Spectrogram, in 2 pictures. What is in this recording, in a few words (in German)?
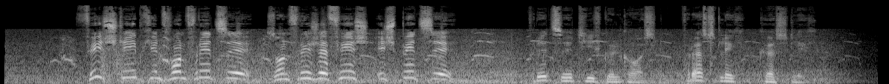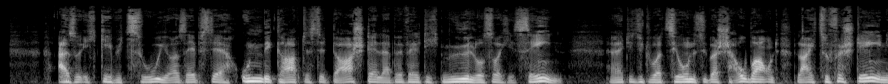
alle dialekt norddeutsch hamburgisch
